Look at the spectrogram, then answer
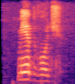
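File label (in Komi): "медводз", Komi, female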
